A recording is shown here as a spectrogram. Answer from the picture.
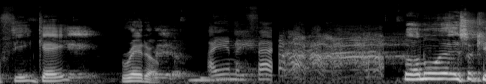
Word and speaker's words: Figueiredo: Well, it's Fee Gay, and I know you're a very big LGBT supporter, so Fee Gay Redo.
